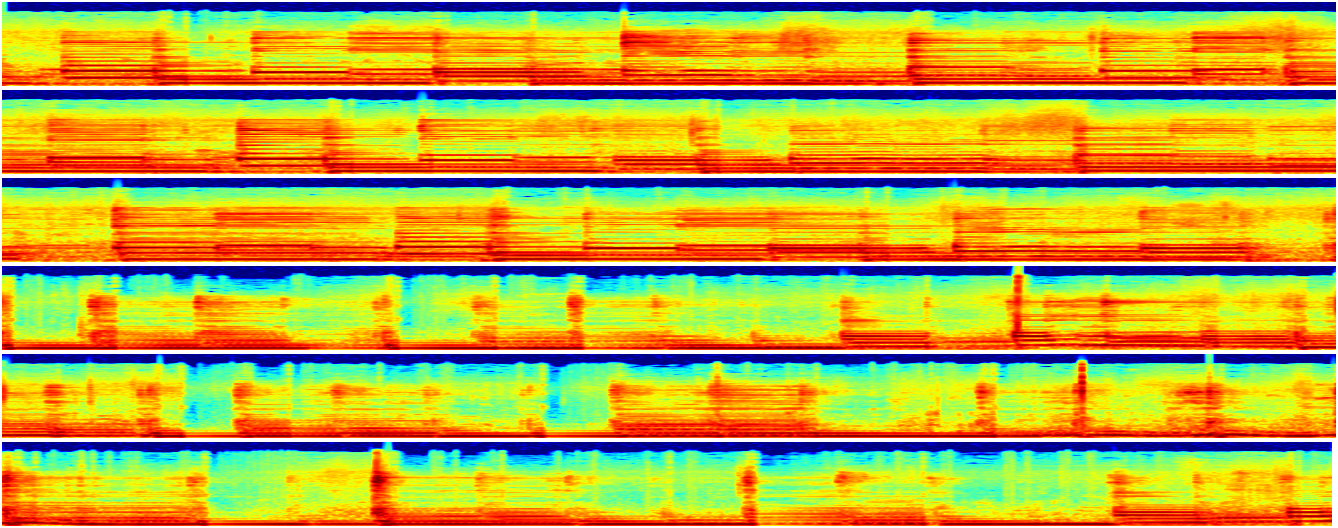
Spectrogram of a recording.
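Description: Live guitar and drums playing an instrumental break: the guitar picks a repeating riff over low notes, and the drum hits grow busier about halfway through.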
